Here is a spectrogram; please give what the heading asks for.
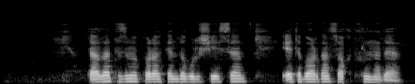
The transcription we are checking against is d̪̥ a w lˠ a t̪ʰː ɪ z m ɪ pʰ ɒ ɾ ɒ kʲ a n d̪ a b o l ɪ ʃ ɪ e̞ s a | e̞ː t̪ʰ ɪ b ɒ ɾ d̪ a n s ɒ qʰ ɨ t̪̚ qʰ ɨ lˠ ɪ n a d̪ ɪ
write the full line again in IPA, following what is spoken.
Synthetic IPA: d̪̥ a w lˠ a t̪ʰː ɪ z m ɪ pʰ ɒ ɾ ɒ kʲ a n d̪ a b o l ɪ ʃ ɪ e̞ s a | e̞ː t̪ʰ ɪ b ɒ ɾ d̪ a n s ɒ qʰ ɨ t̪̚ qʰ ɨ lˠ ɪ n a d̪ ɪ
